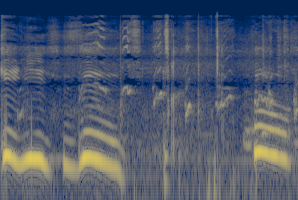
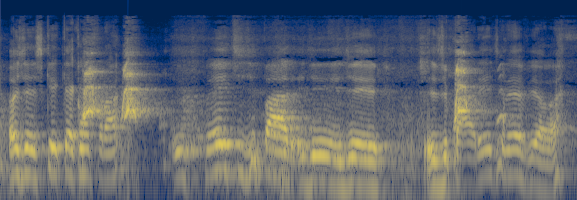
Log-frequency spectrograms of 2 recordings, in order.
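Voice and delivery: much lower teasing voice; a lower, gruff joking voice; low mock voice; 10 semitones lower than usual. Real, not acted. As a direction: tease the dog in a deep put-on voice. Mocking question to dog.

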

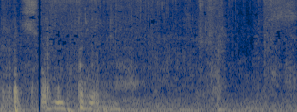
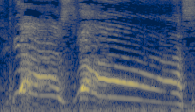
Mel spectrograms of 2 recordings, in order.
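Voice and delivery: touchdown call; 12 semitones higher than usual. Pretend. Celebrating a mock goal.

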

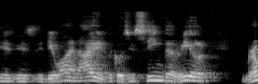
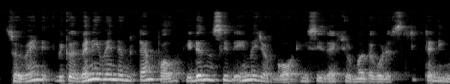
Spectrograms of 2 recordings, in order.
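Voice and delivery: usual speaking voice

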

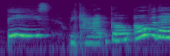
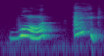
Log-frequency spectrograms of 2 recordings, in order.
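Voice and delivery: ordinary delivery

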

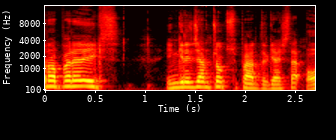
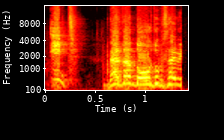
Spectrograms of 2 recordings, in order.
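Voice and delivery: high, loud shrieking scold; angry mother shout; 10 dB louder than usual. Acted. Streamer voices furious mother scolding the mob, high shrieking yell.

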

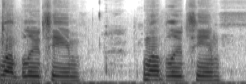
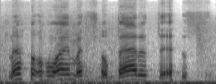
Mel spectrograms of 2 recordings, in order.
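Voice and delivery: ordinary talk, nothing marked

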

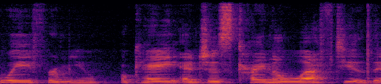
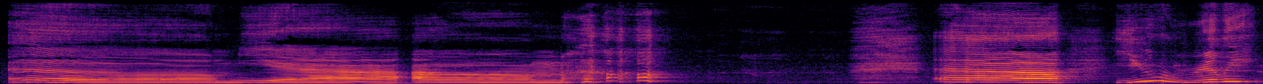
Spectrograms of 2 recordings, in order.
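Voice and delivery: hesitant, awkward mock reply with a laugh; awkward unimpressed reply; much slower than usual. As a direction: stall politely, clearly not into it. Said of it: "you're looking at this person like".

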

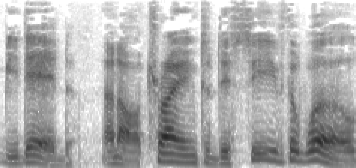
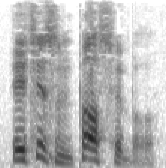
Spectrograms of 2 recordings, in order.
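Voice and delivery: put-on old uncle's louder, higher protest; crying out; 6 semitones higher, 7 dB louder than usual. A narrator's reading. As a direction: exclaim it in disbelief. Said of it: "cried Joseph".

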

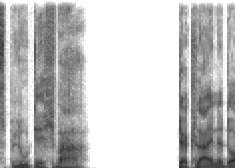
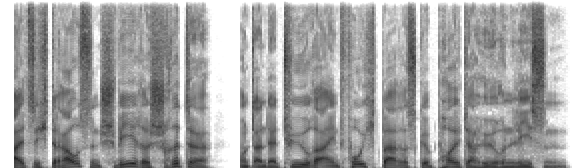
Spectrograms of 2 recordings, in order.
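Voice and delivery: usual speaking voice

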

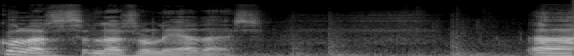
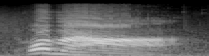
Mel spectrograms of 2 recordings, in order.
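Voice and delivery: loud victory yell; triumphant shout; 3 semitones higher, 16 dB louder than usual. Real, not acted. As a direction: shout it like a winning hit. Triumphant kill in game.

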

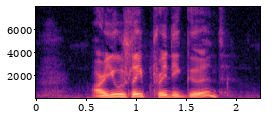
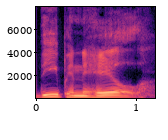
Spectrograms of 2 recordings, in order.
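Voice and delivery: speaking around a cigar; cigar in mouth; 3 semitones lower than usual. Real, not acted. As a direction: lips pressed on cigar. Seen 0: Cigar held at lips 0.6–1.1s, lowered at 1.3, back by 2.2s.

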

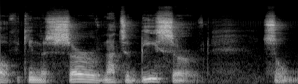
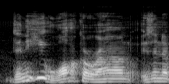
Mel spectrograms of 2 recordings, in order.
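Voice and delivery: higher, louder challenge to the crowd; rhetorical question; 6 semitones higher, 6 dB louder than usual. Acted. Preacher challenging the congregation, higher and louder. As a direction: throw the question at the room.

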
